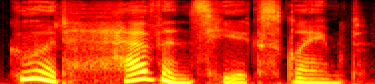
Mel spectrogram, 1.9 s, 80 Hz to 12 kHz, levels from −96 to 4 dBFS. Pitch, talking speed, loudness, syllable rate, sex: 200 Hz, 130 wpm, -17 LUFS, 3.9 syllables/s, female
